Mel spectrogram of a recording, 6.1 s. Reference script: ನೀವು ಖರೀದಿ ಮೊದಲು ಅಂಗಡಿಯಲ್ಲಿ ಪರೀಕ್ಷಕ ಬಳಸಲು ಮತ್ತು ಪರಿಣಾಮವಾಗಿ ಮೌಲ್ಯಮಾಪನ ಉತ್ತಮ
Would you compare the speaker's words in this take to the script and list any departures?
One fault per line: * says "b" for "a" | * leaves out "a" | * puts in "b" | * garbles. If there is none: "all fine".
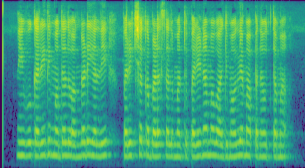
all fine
